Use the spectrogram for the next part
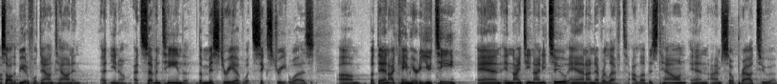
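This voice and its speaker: A man's voice: medium pitch, darkish tone, in a large hall. A man from Texas, a musician, talking casually and telling stories before he plays. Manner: friendly, rambling storytelling with fillers. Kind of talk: casual stage talk before a performance.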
